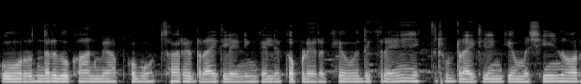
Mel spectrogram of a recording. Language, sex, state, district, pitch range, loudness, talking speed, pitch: Hindi, male, Uttar Pradesh, Hamirpur, 130-135 Hz, -18 LUFS, 225 wpm, 130 Hz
